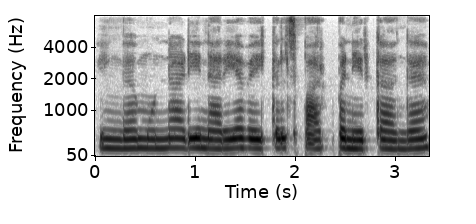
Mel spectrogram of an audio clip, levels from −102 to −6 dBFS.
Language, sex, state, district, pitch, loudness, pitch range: Tamil, female, Tamil Nadu, Nilgiris, 195 Hz, -16 LUFS, 190-200 Hz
